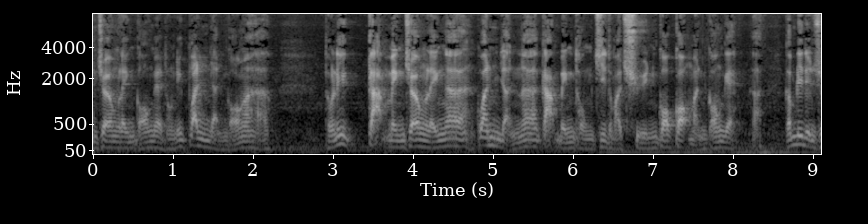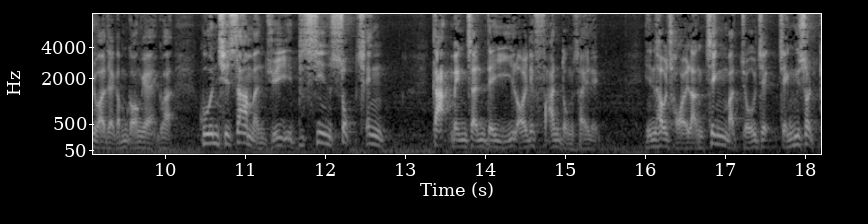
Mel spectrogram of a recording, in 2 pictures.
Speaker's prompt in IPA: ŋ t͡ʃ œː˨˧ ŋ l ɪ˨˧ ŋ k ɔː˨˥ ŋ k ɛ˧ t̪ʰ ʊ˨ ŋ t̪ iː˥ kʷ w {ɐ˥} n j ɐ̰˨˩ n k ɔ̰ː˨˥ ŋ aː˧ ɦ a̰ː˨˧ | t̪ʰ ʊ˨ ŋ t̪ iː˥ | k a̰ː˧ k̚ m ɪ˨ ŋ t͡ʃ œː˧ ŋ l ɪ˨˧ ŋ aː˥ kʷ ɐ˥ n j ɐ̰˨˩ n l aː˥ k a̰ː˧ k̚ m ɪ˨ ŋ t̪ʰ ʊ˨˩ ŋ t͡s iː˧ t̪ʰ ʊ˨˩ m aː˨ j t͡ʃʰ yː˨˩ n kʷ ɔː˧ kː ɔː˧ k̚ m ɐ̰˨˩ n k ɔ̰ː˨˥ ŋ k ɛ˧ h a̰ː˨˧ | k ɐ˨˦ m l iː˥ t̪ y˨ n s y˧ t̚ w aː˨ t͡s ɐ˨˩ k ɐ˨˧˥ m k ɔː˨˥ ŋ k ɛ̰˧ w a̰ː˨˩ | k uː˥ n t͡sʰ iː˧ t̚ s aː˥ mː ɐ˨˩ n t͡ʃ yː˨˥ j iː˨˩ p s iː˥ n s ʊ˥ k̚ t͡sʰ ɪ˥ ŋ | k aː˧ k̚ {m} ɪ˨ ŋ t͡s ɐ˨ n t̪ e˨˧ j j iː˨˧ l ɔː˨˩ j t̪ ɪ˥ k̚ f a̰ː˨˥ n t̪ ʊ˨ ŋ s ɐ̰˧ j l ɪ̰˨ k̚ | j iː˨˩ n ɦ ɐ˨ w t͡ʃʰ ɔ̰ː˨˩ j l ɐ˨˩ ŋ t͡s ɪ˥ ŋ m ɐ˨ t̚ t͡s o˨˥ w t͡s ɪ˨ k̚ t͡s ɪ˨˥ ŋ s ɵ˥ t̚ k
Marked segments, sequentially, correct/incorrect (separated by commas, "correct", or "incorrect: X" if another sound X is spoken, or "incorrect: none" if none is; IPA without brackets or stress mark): correct, correct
